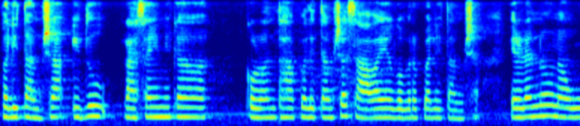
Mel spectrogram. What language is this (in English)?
Kannada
